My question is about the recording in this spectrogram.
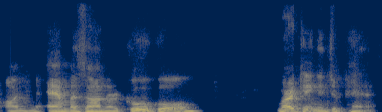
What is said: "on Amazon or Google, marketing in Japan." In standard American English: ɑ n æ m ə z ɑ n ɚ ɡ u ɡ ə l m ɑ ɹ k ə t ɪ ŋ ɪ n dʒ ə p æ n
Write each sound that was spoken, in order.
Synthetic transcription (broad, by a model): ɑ n æ m ə z ɑ n ɚ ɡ u ɡ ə l m ɑ ɹ k ə t ɪ ŋ ɪ n dʒ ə p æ n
